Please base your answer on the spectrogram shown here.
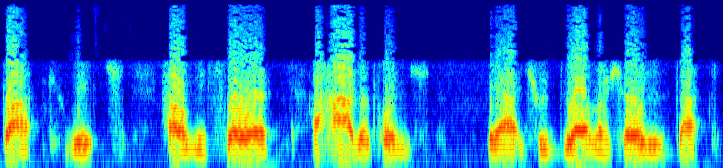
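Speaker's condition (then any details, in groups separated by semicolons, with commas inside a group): Cerebral palsy; cerebral palsy from birth, predicted never to walk, walked with walking frame, prone to rounded shoulders; delayed development and talking, speech therapy paid by parents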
